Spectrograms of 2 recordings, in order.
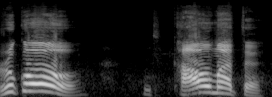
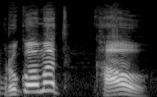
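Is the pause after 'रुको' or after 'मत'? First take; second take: after रुको; after मत. First: The pause comes right after 'रुको'. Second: The pause comes right after 'मत'.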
